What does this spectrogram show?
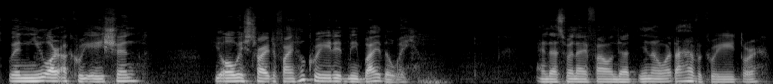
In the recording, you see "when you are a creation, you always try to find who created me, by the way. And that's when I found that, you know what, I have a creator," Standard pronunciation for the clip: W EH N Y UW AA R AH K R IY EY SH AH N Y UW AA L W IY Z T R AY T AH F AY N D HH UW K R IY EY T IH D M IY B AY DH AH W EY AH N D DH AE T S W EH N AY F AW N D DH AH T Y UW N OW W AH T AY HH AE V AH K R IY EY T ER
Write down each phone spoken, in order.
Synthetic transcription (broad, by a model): W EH N Y UW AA R AH K R IY EY SH AH N Y UW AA L W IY S T R AY T AH F AY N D HH UW K R IY EY T IH D M IY B AY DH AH W EY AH N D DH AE T S W EH N AY F AW N D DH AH T Y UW N OW W AH T AY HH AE V AH K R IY EY T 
